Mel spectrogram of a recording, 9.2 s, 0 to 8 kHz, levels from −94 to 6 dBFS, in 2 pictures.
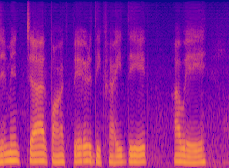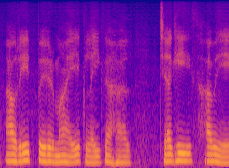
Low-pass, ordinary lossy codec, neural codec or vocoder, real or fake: none; none; codec, 16 kHz, 0.3 kbps, FocalCodec; fake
